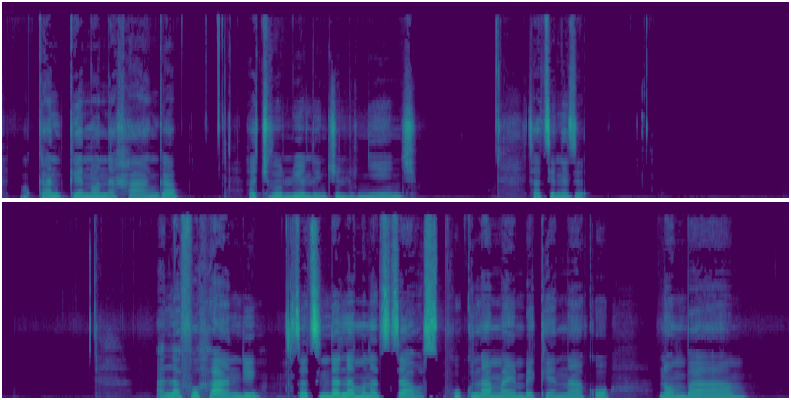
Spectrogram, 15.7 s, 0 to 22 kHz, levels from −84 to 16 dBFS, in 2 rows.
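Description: A speech recording with no audible technical faults anywhere in its signal.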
